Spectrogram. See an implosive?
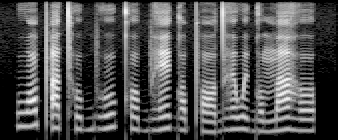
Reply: no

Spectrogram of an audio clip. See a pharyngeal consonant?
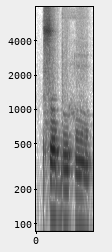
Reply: no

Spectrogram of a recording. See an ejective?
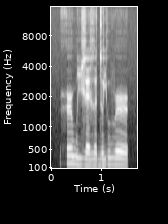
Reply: no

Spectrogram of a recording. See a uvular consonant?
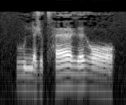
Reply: no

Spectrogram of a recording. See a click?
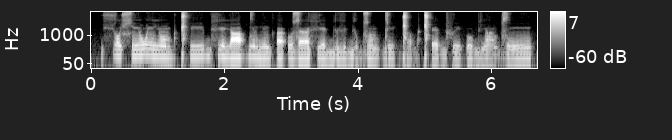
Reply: yes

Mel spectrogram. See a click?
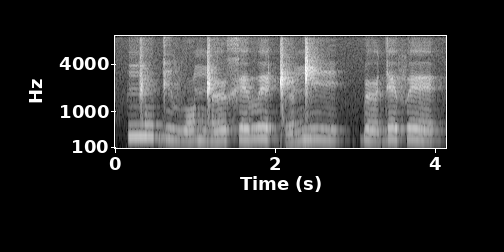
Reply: yes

